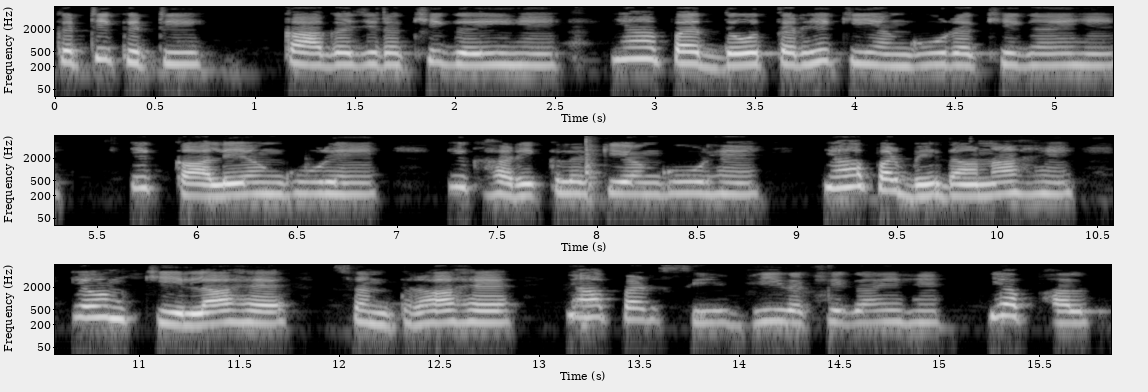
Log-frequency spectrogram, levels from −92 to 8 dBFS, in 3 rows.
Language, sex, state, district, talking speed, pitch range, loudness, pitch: Hindi, female, Bihar, Saran, 155 wpm, 225-255 Hz, -16 LUFS, 235 Hz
